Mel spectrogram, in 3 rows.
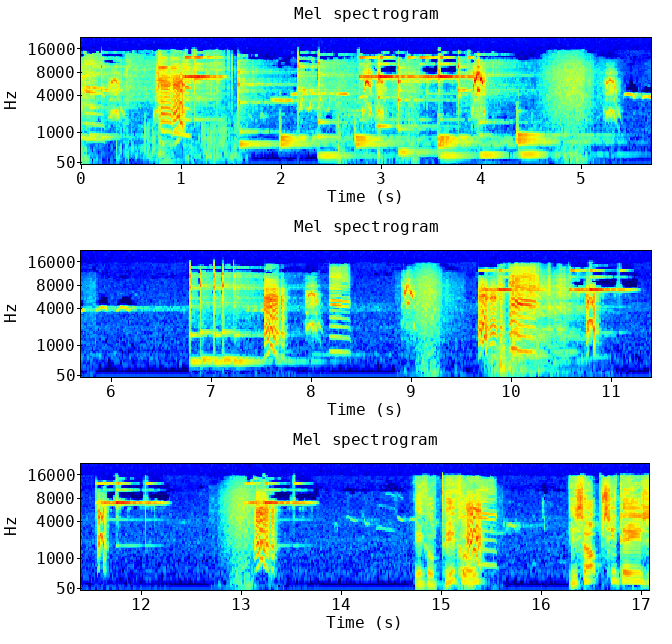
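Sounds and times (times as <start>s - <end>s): playful children's music: 0.0s - 5.5s, 6.8s - 8.4s
cartoon sound effects: 7.2s - 8.4s.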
